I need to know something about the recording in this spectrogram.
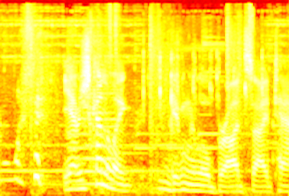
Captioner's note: pat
